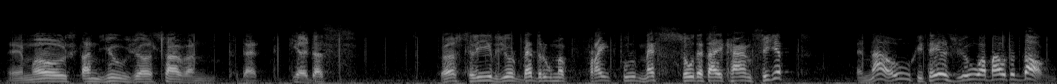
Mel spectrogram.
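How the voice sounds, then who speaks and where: A man acting a suave, jealous doctor in old radio horror, courteous and insinuating, with deliberate, menacing pauses. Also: on the high side, slightly rough. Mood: veiled menace. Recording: muffled old radio broadcast, faint hiss.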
